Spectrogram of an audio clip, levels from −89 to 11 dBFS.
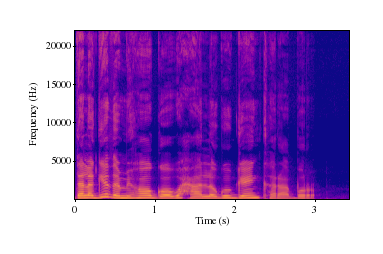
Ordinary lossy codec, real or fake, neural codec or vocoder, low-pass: none; real; none; none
